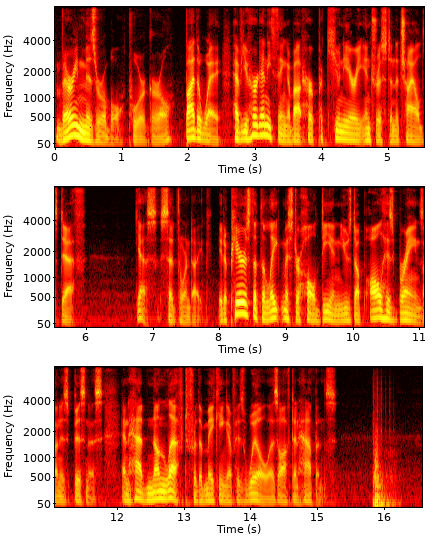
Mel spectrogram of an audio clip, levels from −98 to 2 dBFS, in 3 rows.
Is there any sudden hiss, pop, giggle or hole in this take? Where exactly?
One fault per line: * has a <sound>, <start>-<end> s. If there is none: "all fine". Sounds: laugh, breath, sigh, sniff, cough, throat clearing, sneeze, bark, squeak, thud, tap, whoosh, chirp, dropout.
* has a thud, 15.8-16.3 s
